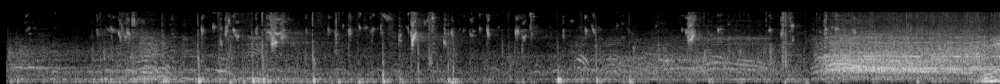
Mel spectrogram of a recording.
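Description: Basketball being dribbled on a hardwood court, with sneakers squeaking, over crowd noise in the arena. About eight seconds in, the crowd breaks into loud, sustained cheering, the reaction to a made three-pointer.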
